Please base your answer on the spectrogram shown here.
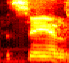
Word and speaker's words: Sans: I hear you yeah but Sam's rhymes with cans for that kind of words yeah okay so I'll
